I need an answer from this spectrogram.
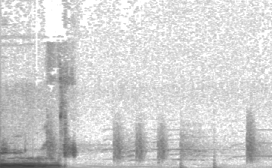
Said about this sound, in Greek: Ε, δεν ξέρω αν ακούστηκε η καρέκλα κανένα.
